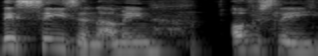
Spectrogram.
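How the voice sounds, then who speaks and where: Pitch varies in an ordinary way as someone talks with a British accent. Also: man. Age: 30s. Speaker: podcast host. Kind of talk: casual interview.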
